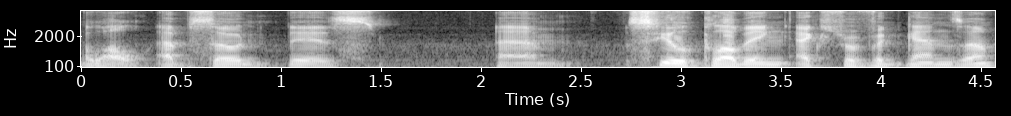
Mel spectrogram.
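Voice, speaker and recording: With a Dutch accent, a man at a fairly low pitch speaks at a very slow pace with fairly even intonation. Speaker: gaming YouTuber. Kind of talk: gameplay commentary outro. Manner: halting.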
